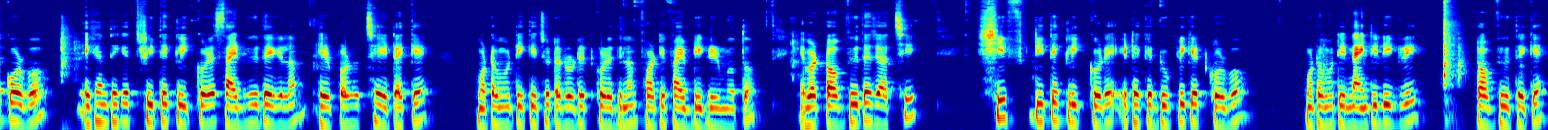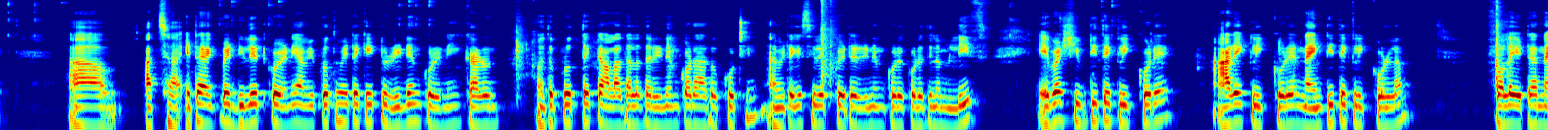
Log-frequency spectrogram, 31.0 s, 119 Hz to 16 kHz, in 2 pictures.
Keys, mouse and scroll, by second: 0.5 KP_3, 1.5-2.7 shift+middle drag, 2.7 r, 6.5-7.7 middle drag, 7.7 KP_7, 8.7-10.9 shift+middle drag, 10.9 shift+d, 11.8 r, 15.4-17.3 shift+middle drag, 17.3 x, 18.0 click, 19.3 click, 19.5-22.5 drag, 25.1 shift+middle click, 26.0 shift+d, 26.8 r.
